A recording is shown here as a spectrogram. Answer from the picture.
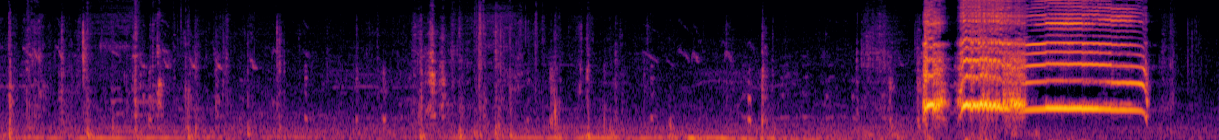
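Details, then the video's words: Crowing rooster from South Korea: after quiet background clucks, a single loud crow breaks out, harsh at first then held as a long steady tone before stopping abruptly. "Roster Crowing"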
